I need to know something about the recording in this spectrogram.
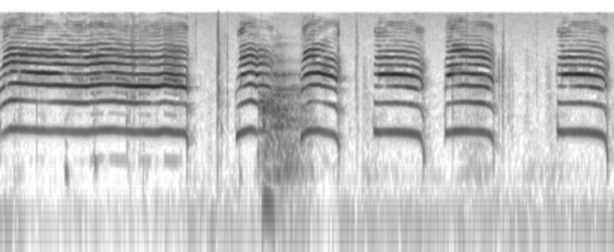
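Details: Rescued kittens, picked up drenched from a road and on their second day in care, vie for milk indoors, giving loud, long, steady harmonic meows that sound almost without pause, then break into shorter cries about every second.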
